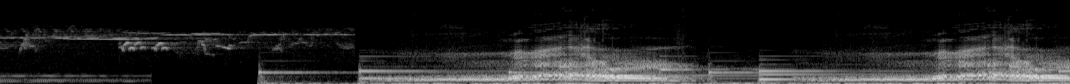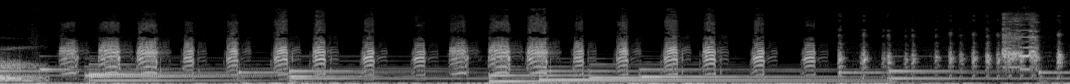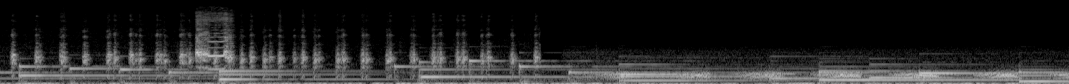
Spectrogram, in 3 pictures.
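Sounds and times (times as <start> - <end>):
background music with chords: 2.6 - 32.0
big cat roaring: 4.1 - 7.0, 8.4 - 11.2
fowl calls: 11.3 - 26.8.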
